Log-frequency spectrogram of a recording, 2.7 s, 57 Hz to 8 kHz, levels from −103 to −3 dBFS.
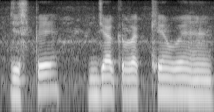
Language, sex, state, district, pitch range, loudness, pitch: Hindi, male, Uttar Pradesh, Lucknow, 125-135 Hz, -18 LUFS, 125 Hz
